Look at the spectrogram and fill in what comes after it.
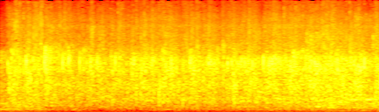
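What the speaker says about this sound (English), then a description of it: "May we welcome our classical singers from Prayag with a huge round of applause." Dense, steady audience applause welcoming classical singers at a school annual day event, a continuous wash of many hands clapping throughout without letup.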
